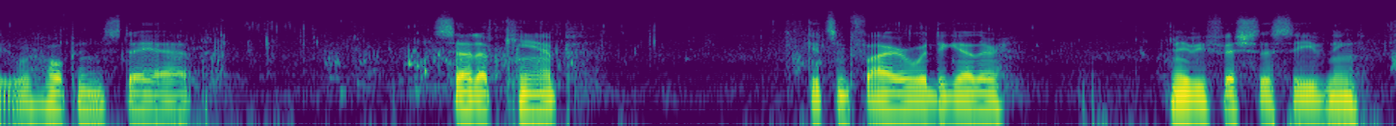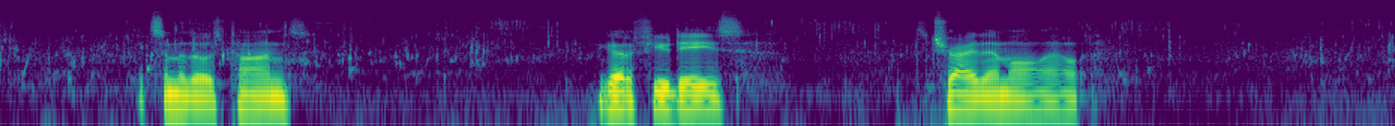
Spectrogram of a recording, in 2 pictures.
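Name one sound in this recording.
A paddle dips and swishes through calm water.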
